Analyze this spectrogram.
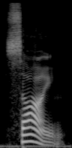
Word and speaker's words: sign: So this word has one silent letter which is G. G here is silent.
